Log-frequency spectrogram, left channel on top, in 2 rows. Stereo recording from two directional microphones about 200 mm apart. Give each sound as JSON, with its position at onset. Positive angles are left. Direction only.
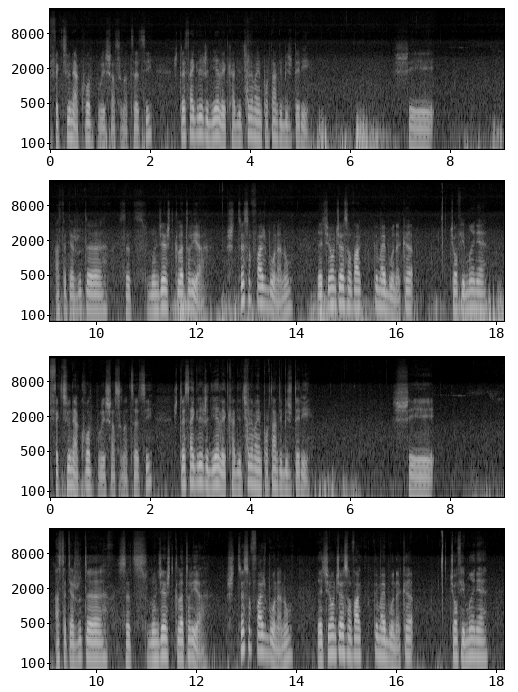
{"t": 0.0, "sound": "speech", "side_deg": -15}
{"t": 1.6, "sound": "speech", "side_deg": -10}
{"t": 6.9, "sound": "speech", "side_deg": -30}
{"t": 9.1, "sound": "speech", "side_deg": -25}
